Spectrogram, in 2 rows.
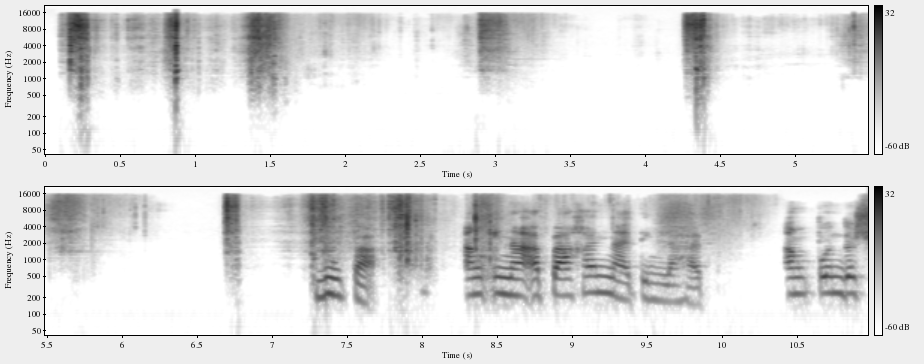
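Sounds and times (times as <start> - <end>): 
tool digging and tilling soil: 0.0 - 3.4, 4.2 - 10.3
speech: 7.3 - 10.9.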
